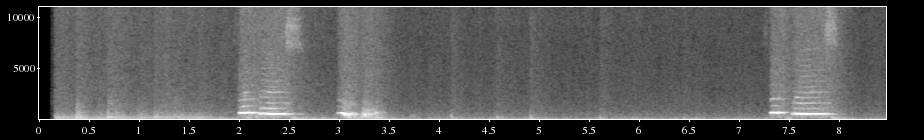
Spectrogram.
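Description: A three-month-old Egyptian Mau kitten meows in a quiet room, with short, high-pitched calls that dip slightly at the end. The meows come in a few separate bursts as the kitten asks for treats.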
